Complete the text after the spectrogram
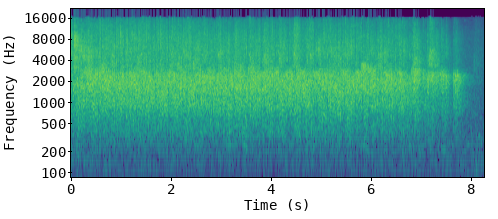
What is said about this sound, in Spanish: por el compromiso y honestidad intelectual con que asumieron el desafío que les propusimos, vaya el agradecimiento de IDEA y FORES y nuestro aplauso.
